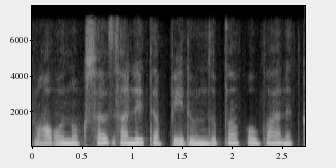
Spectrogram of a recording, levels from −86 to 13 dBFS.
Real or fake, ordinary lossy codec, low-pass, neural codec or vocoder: fake; none; 7.2 kHz; codec, 16 kHz in and 24 kHz out, 0.6 kbps, FocalCodec, streaming, 4096 codes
